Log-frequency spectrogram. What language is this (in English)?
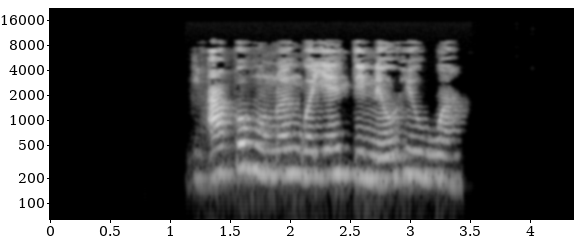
Yaqui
